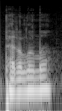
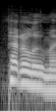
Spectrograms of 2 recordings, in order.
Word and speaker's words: Petaluma: How do you pronounce it? Petaluma? Petaluma.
